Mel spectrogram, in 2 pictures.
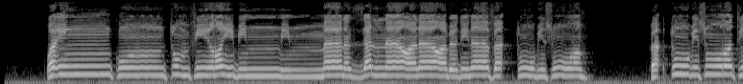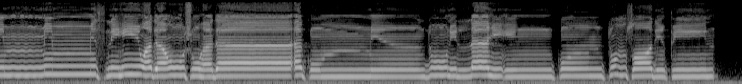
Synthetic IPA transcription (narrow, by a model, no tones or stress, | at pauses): waʔɪn | kʊnt̪ʊmfiːɾˤɑjbɪmːɪmːaːnazːalnaːʕalaːʕabad̪ɪnaːfaʔt̪uːbɪsuːɾˤɑ | faʔt̪uːbɪsuːɾˤɑ | mɪmmɪθlɪhɪwad̪aʕuːʃʊhad̪aː | ʔakʊmː | ɪn | d̪uːnɪlːaːhɪʔɪnnkʊnt̪ʊmsˤɑːd̪ɪqiːn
